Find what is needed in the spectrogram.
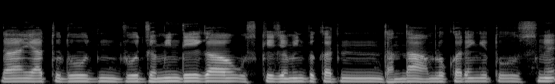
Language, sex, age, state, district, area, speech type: Hindi, male, 18-30, Uttar Pradesh, Ghazipur, rural, spontaneous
